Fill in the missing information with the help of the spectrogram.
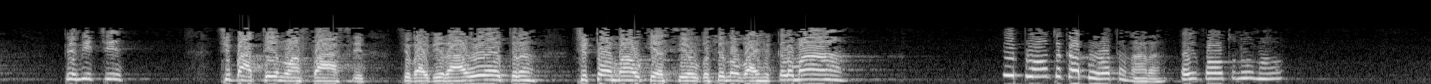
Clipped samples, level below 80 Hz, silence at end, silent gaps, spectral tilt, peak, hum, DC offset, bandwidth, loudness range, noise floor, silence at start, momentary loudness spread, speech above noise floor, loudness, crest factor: under 0.1%; -40 dBFS; 1.5 s; none; -9 dB/octave; 0 dBFS; none; under 0.1%; 5.8 kHz; 4 LU; -50 dBFS; 0.65 s; 10 LU; 42 dB; -9 LUFS; 10 dB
